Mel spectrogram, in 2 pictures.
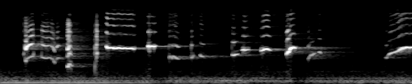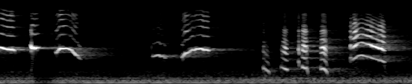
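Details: Pet Indian ringneck parakeet making sounds while asleep indoors: a busy run of whistled notes, sliding chirps and short squeaky squawks, many with rising or falling pitch, coming in quick bursts throughout with brief pauses; faint low hum in the background.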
